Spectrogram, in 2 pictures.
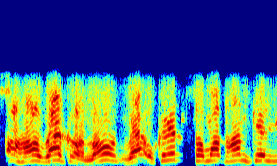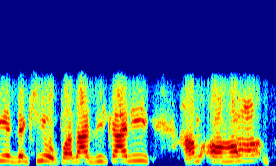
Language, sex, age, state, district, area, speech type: Maithili, male, 45-60, Bihar, Saharsa, rural, conversation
